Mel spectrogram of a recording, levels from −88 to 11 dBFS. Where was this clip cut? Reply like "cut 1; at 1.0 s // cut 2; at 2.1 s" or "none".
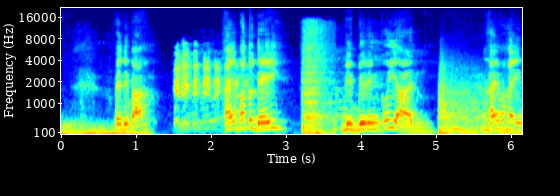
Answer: cut 1; at 3.5 s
